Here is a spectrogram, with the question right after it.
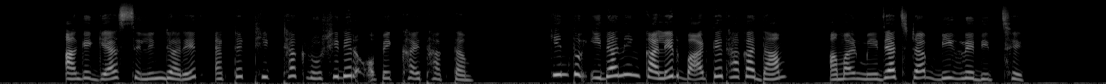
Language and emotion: Bengali, sad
